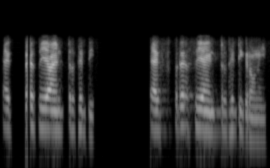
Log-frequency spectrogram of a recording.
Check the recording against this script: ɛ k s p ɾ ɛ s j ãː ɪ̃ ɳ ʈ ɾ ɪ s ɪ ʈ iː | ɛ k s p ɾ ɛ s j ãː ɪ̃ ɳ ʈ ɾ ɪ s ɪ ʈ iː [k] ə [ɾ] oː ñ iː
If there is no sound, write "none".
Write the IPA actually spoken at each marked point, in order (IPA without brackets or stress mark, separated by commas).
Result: k, ɾ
